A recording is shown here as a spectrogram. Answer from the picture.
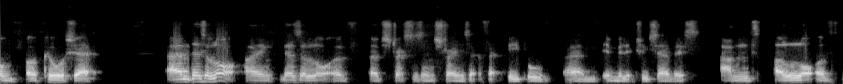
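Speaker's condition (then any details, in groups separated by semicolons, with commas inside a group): No condition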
